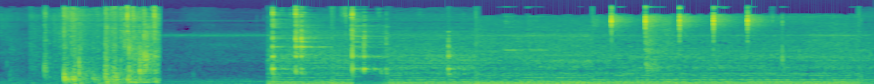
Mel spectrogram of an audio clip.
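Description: Rustling and clatter about a second in. Then, from about three seconds, a steady low hum from a commercial kitchen's extractor hood, with light clicks and clinks as frozen dumplings are set into a non-stick frying pan on a gas hob.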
